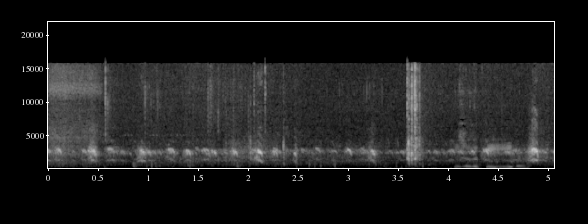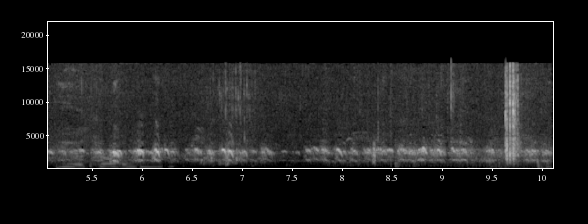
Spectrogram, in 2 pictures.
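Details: A nesting Southern Carmine Bee-eater colony covering a canyon on the Zambezi, heard from a canoe, keeps up a steady chatter of short, throaty calls overlapping without pause, with people talking briefly partway through.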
